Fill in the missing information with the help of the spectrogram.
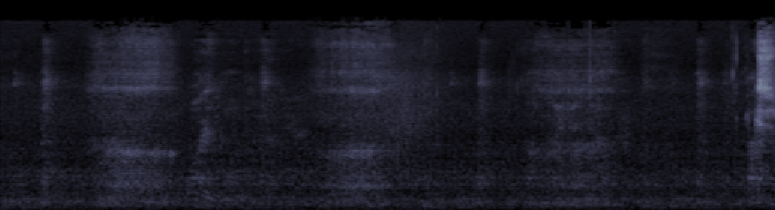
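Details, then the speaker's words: Female sleeper snoring heavily: one short snore then a big one, rough rumbling coarse snores with each breath, about four in eight seconds. "There's the. One short little snore, followed by a big snore, and then probably many, many more snores."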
